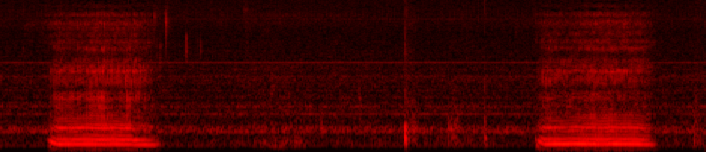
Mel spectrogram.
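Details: Two long, rumbling snores about five seconds apart in a quiet room while napping in an office; regular snoring during sleep.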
